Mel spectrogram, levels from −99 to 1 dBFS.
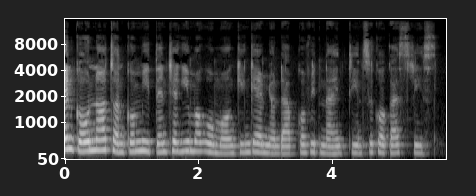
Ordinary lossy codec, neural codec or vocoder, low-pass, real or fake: MP3, 64 kbps; none; 14.4 kHz; real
